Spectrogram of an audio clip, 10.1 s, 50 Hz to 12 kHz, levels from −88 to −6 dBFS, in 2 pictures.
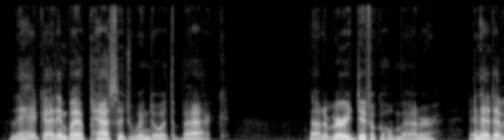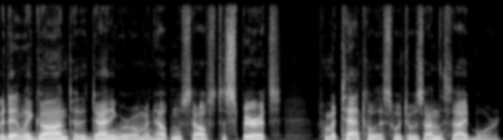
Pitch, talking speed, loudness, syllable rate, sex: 115 Hz, 210 wpm, -20 LUFS, 6.6 syllables/s, male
